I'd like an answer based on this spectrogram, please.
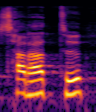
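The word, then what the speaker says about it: צרעת: 그것을 오늘 다양한 모든 피부병을 차라트라고 발음을 한다는 것입니다. 그리고 우리가 이미 레위기 11장에서 살펴보았던 것처럼 정결한 음식과 부정한 음식을 나누는 그 부분을 살펴보았습니다.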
